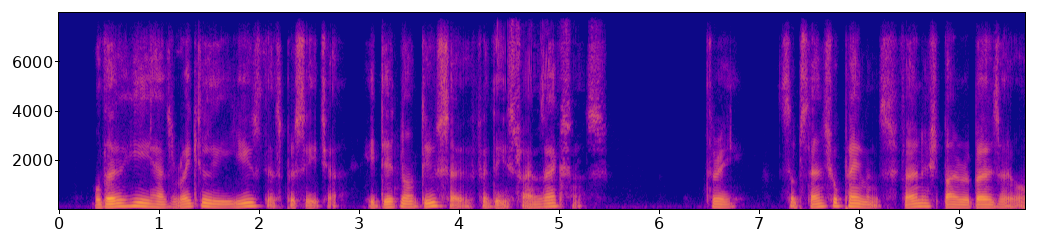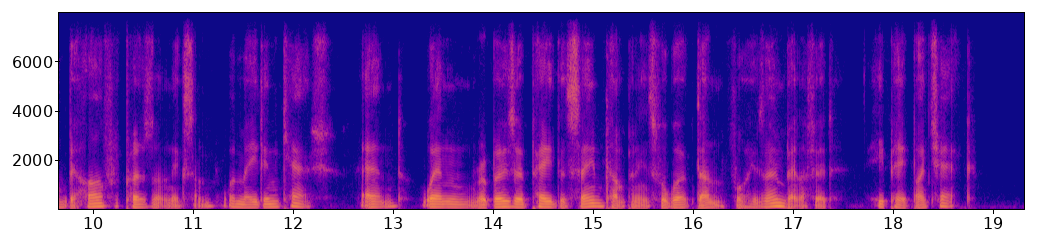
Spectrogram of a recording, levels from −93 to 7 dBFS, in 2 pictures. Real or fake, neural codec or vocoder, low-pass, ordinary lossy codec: fake; codec, 16 kHz, 4 kbps, FunCodec, trained on Chinese and English, 50 frames a second; 7.2 kHz; Opus, 16 kbps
